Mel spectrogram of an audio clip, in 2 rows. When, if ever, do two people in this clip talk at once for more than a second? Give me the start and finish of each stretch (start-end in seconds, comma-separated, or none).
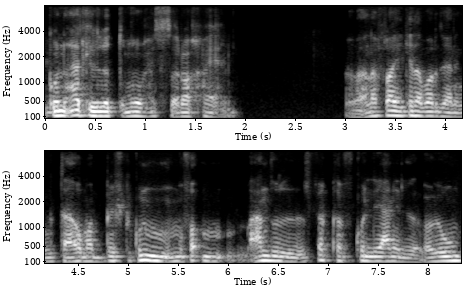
none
